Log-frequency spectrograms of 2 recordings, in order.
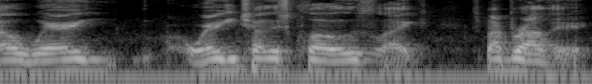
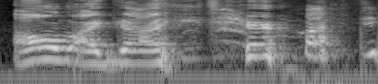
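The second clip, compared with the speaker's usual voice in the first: laughing; 10 semitones higher, 11 dB louder than usual. Real, not acted. Laughing while telling.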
